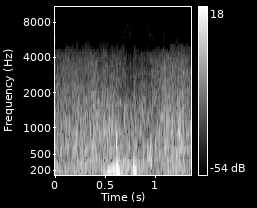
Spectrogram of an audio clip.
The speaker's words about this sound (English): go soak your head at the pump, she says. And I do it.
